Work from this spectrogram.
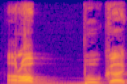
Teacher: را کے اوپر زبر ہے، را موٹی پڑی جائے گی اور ساتھ مضبوطی کے ساتھ آپ نے پڑھنا ہے، رَبُّكَ، کیونکہ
